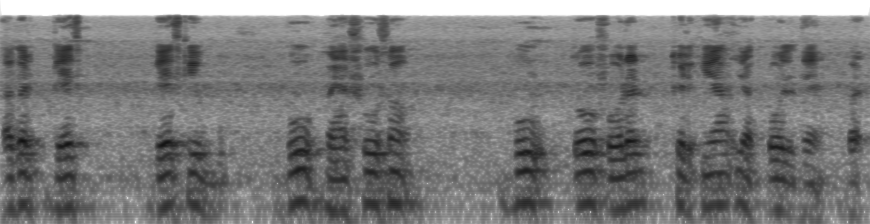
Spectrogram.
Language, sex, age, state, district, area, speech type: Urdu, male, 60+, Delhi, Central Delhi, urban, spontaneous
